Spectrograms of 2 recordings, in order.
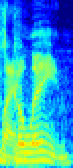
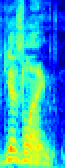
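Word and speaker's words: Ghislaine: I thought it was Galain. I thought it was It might be Galain. It's Gizlane. Do you know? Oh, look at me. No, I Galain. It's Gizlane.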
